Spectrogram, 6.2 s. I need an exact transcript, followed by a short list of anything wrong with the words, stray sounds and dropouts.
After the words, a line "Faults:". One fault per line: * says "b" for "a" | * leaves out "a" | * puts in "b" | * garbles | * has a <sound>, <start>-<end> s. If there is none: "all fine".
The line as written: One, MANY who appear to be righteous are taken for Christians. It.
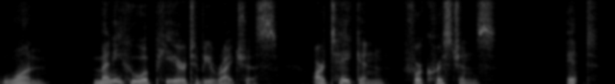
One, MANY who appear to be righteous are taken for Christians. It.
Faults:
* has a dropout, 5.7-5.8 s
